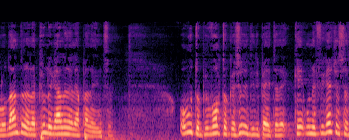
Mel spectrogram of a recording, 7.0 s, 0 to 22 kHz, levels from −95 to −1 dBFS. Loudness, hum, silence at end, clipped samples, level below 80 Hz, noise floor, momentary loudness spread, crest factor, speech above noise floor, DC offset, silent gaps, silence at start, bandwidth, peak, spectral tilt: -18 LUFS; none; 0 s; under 0.1%; -40 dBFS; -47 dBFS; 8 LU; 16 dB; 30 dB; under 0.1%; none; 0 s; 11.5 kHz; -2 dBFS; -8.5 dB/octave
